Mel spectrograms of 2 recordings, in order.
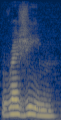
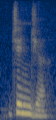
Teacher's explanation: for the French soft G2, you don't press your tongue against the roof of your mouth as you do for the English soft G1. Instead, you leave a very tiny gap, and when you drop your jaw and expel the air, you avoid the more dental component of that sound and produce a smoother one.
